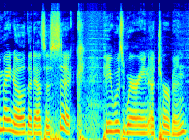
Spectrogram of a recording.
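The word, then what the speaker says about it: Sikh: from the sick tradition you may have heard that mispronounced of seek but it's actually sick so when I use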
